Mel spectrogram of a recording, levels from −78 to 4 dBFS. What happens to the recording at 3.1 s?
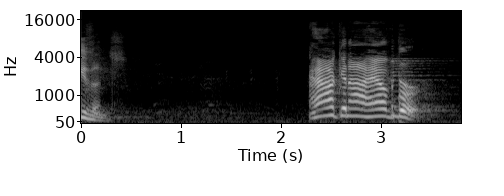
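Right around there, from 3.07 to 3.13 s, there's a short burst of damaged data in the compressed stream. The decoder hits corrupted frames, loses sync and hunts for the next valid header, so you get a quick glitch cutting into the speech.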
